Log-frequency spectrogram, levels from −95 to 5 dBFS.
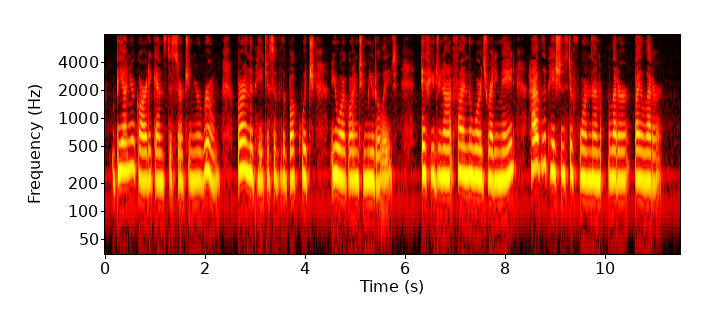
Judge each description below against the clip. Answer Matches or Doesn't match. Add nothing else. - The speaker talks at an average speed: Doesn't match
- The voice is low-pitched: Doesn't match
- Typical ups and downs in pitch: Doesn't match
